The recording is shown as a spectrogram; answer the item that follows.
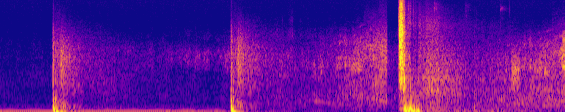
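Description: Mortar rounds land in a military video game as three heavy booming impacts spaced a couple of seconds apart, each a sharp loud thud with a rumbling tail over low ambient noise.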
